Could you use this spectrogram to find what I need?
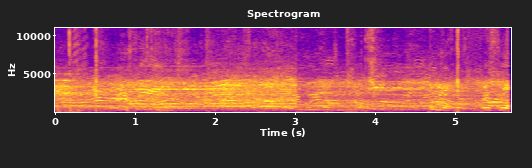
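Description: Boxing gloves thud against a body in quick punches.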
